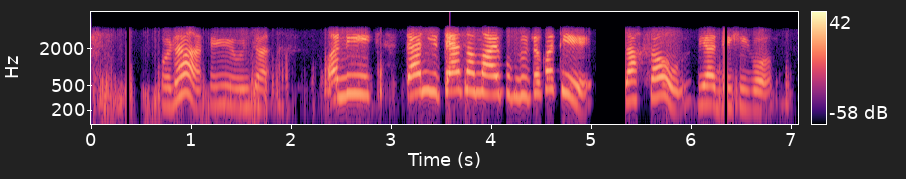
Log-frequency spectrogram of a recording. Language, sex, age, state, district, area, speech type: Nepali, female, 18-30, West Bengal, Kalimpong, rural, conversation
